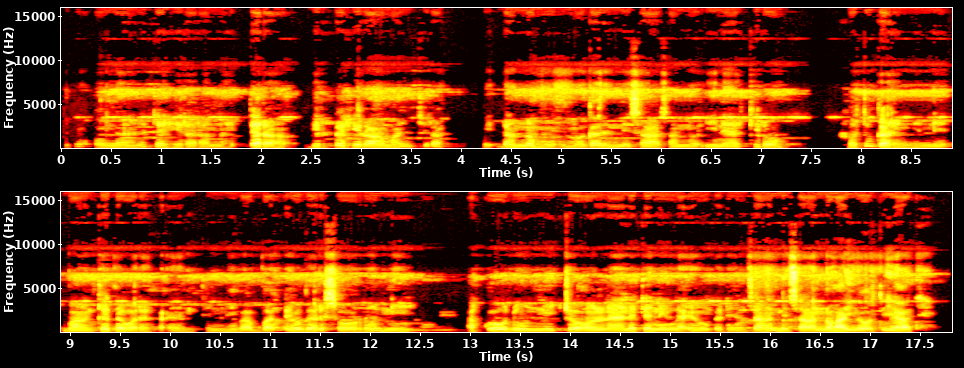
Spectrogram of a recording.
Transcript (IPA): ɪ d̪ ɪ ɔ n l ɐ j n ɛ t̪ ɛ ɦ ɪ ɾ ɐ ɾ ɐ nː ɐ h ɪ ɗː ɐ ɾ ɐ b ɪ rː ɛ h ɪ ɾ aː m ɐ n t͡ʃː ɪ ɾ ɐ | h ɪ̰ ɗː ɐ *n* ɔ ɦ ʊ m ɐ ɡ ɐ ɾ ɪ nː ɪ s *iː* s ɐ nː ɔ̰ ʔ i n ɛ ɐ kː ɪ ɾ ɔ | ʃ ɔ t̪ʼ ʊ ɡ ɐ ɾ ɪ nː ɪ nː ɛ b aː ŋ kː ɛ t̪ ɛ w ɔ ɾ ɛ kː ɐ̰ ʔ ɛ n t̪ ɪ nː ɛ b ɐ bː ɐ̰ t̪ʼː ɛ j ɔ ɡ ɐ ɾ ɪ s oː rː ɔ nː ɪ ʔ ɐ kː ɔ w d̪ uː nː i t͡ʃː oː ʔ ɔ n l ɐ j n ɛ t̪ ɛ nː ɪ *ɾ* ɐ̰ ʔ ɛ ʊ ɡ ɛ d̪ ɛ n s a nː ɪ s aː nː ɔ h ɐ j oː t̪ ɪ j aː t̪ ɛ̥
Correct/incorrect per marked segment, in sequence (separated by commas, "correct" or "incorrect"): incorrect, incorrect, incorrect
